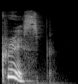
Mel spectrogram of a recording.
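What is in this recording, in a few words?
"crisp", British English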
